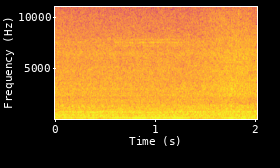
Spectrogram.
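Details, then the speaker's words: 2010 Nissan X-Trail T31 2.5 L after alternator repair, engine running with headlights on: even running with no whine or squeal, previous screaming noise gone, charging 14.4 V, no battery light; normal alternator running. "See if we got rid of that noise and see if we've got some charging happening. [Music] Yeah, that sounds a bit better."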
